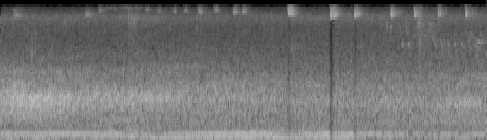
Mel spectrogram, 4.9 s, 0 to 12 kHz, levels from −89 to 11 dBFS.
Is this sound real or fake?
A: real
